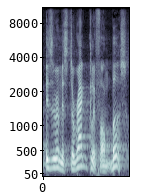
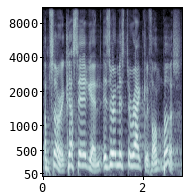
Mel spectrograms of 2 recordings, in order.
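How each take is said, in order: First: Put-on cheery Bolton accent, raised a little; a Lancashire holiday-camp host calling out; holiday camp host calls for Mister Radcliffe in a Bolton accent. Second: Put-on Bolton accent, louder and higher, a repeated call down the bus; a Bolton host calling out again, insistent. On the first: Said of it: "and he talked like that". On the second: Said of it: "He said".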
